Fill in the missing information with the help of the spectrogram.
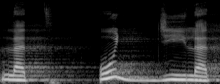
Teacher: syiddahnya dulu yang keluar suara kuatnya keluar ujjilat baru anginnya belakangan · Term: sifat syiddahnya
